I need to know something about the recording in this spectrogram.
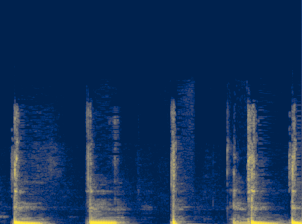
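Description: Electric guitar playing a low single-note bass-line riff: about five short, separated picked notes with brief gaps between them.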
